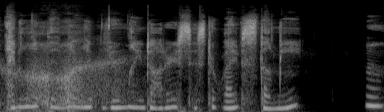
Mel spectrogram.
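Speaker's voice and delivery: ordinary delivery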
